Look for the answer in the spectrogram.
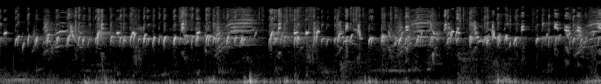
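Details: European goldfinch in a song recording for teaching chicks and songbirds: dense, continuous twittering and tinkling chatter, with soft low thuds scattered throughout.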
